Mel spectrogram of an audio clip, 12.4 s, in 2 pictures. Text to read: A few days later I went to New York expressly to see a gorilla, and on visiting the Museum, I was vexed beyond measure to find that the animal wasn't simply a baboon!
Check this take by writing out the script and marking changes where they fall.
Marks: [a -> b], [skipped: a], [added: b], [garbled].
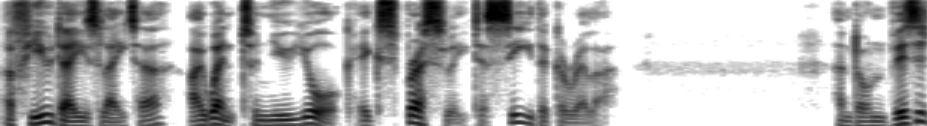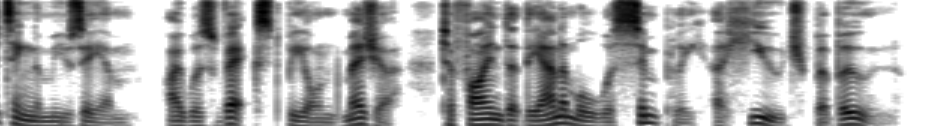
A few days later I went to New York expressly to see [a -> the] gorilla, and on visiting the Museum, I was vexed beyond measure to find that the animal [wasn't -> was] simply a [added: huge] baboon!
